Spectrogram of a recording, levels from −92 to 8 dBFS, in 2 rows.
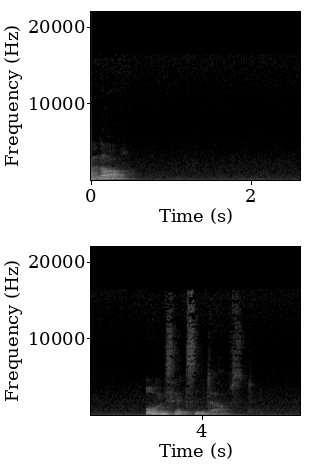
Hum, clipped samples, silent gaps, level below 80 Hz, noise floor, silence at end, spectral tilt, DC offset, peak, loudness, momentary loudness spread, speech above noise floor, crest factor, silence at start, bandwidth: none; under 0.1%; none; -82 dBFS; -70 dBFS; 0.75 s; -7 dB/octave; under 0.1%; -26 dBFS; -41 LUFS; 24 LU; 31 dB; 20 dB; 0 s; 16.5 kHz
